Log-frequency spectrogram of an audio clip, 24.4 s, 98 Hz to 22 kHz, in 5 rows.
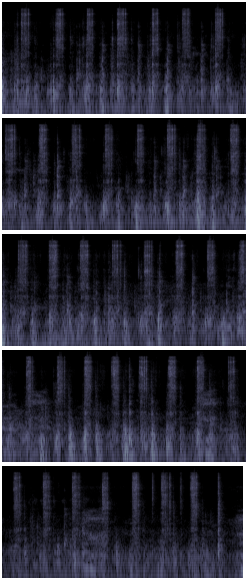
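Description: A ratchet on a universal joint works the rear brakes of a 2006 Ford Escape XLT, with steady, quiet repeated clicking strokes in a rhythmic series over a faint garage background.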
